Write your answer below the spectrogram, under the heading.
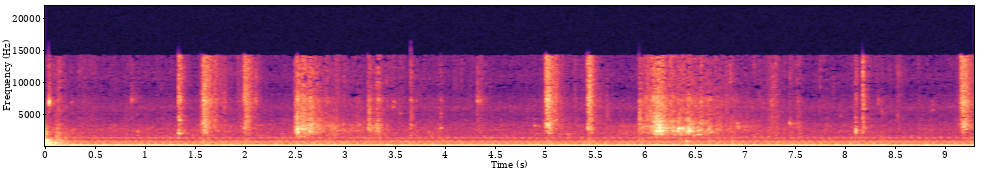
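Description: Soaked rice dropped by the handful into hot spiced water in a pressure cooker: a few faint soft splashes and squelches, one a little longer about six seconds in, over a steady low hum.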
